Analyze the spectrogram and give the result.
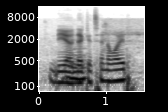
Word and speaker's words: neonicotinoid: Neonicotinoid? – Yeah. – Neonicotinoids.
